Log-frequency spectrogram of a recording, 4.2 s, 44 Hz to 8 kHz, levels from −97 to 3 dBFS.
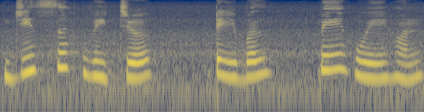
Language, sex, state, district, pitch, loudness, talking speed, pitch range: Punjabi, female, Punjab, Kapurthala, 235 Hz, -17 LUFS, 85 wpm, 220-280 Hz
